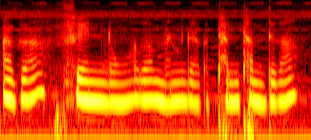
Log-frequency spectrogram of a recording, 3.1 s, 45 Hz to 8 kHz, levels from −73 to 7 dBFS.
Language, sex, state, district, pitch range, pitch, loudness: Wancho, female, Arunachal Pradesh, Longding, 185-205 Hz, 195 Hz, -16 LUFS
